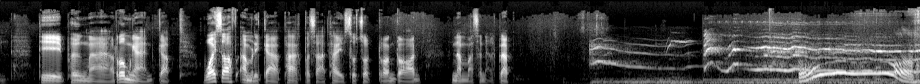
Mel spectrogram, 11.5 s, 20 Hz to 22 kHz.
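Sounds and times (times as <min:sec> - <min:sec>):
speech: 0:00.5 - 0:06.5, 0:10.0 - 0:10.3, 0:11.2 - 0:11.5
small dog howling: 0:07.4 - 0:11.5.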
